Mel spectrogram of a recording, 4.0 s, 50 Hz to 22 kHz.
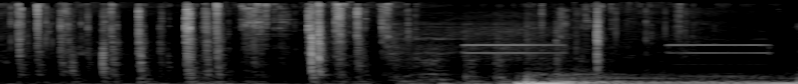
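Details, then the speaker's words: Used 2005 Subaru Forester, former clammer's commuter car, at startup: key clicks, cranks, catches and settles into a fairly loud heavy idle; owner notes it's a little loud, cause unclear; it squealed when first bought. "you can hear, yeah, a little loud. But, you know, we'll get to it when we get to it."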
